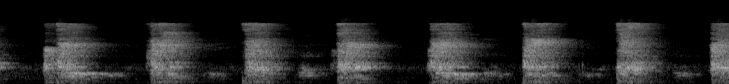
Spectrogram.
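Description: Hand-clapping keeping a steady beat, evenly spaced at about one clap a second: the students are marking the taal while reciting a tabla composition.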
